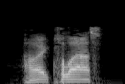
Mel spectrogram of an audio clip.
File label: "high-class", English; adjectives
